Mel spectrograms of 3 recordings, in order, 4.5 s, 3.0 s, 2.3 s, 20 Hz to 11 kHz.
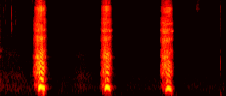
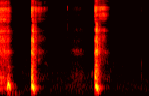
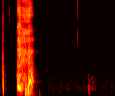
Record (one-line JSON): {"exhalation_length": "4.5 s", "exhalation_amplitude": 32305, "exhalation_signal_mean_std_ratio": 0.26, "three_cough_length": "3.0 s", "three_cough_amplitude": 25371, "three_cough_signal_mean_std_ratio": 0.27, "cough_length": "2.3 s", "cough_amplitude": 29865, "cough_signal_mean_std_ratio": 0.28, "survey_phase": "alpha (2021-03-01 to 2021-08-12)", "age": "18-44", "gender": "Female", "wearing_mask": "No", "symptom_cough_any": true, "symptom_headache": true, "smoker_status": "Never smoked", "respiratory_condition_asthma": false, "respiratory_condition_other": false, "recruitment_source": "Test and Trace", "submission_delay": "2 days", "covid_test_result": "Positive", "covid_test_method": "RT-qPCR"}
